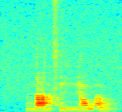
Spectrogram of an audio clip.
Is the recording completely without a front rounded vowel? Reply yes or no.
yes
